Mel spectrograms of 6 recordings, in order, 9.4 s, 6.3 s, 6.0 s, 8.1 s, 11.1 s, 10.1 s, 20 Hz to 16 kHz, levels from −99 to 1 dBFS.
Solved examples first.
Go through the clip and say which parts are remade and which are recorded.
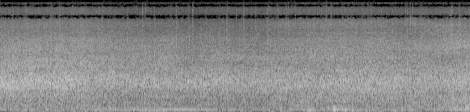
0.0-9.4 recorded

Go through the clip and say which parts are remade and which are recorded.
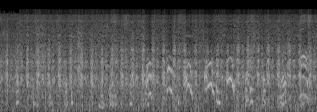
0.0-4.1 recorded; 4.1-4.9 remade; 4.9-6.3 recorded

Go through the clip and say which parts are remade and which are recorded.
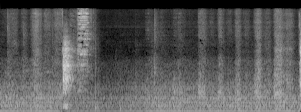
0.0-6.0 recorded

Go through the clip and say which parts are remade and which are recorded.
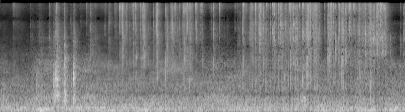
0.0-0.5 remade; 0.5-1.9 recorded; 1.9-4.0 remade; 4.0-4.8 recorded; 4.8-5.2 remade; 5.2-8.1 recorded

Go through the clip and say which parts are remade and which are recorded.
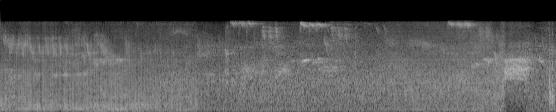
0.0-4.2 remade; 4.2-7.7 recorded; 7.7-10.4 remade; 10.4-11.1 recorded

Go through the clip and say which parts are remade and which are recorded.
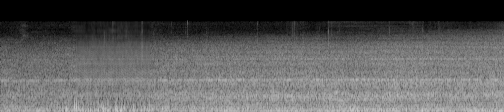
0.0-1.5 recorded; 1.5-3.0 remade; 3.0-10.1 recorded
